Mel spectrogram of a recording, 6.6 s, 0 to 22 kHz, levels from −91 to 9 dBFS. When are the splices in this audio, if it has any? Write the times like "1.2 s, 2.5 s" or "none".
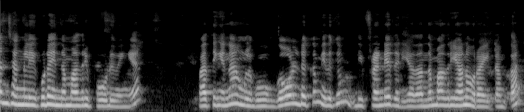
2.2 s

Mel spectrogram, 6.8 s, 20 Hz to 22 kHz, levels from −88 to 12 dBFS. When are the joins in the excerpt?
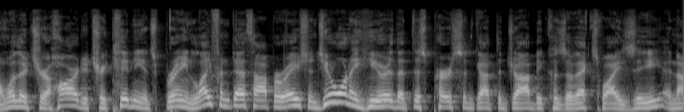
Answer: none

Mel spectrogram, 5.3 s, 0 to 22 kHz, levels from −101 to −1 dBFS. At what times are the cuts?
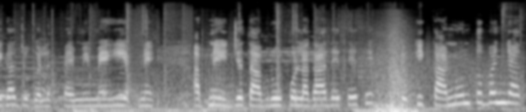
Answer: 3.9 s

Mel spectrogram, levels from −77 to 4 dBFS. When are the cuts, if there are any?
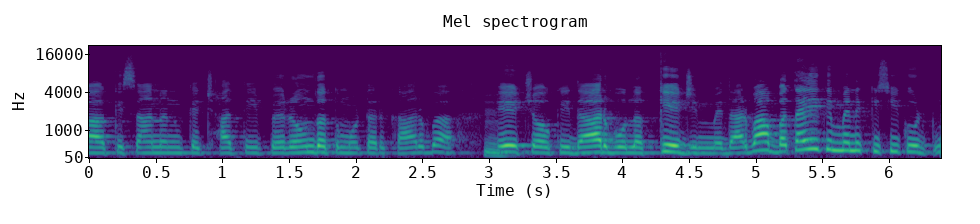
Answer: none

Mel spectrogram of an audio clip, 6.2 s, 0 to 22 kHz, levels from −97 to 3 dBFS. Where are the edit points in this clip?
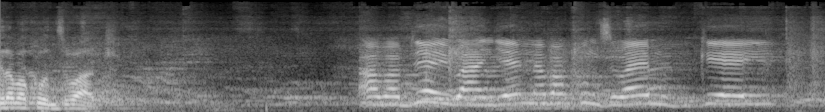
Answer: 2.7 s

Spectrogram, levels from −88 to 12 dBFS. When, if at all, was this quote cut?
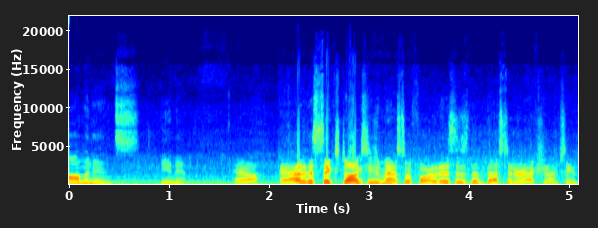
2.0 s

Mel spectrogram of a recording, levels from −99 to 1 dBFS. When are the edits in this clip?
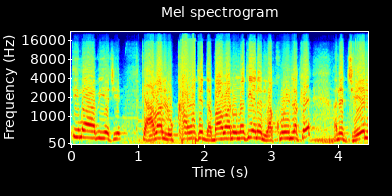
0.9 s

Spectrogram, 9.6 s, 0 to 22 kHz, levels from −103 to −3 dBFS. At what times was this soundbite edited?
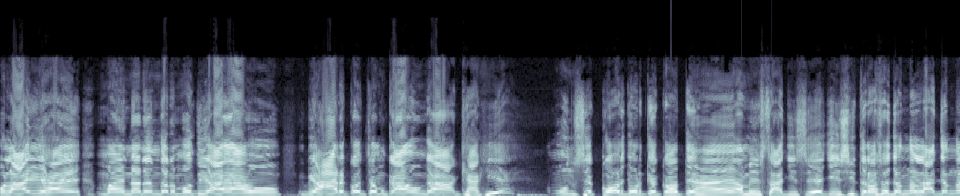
5.6 s

